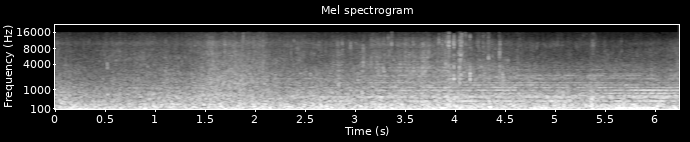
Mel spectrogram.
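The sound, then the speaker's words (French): Harbour ambience in the port of New York, with a steady wash of waves and moving water and the low drone of small motorboats, a continuous blended noise with gusts of wind and no distinct separate events. “Il contemple le port de New York où la vie suit bien son cours. Des petits bateaux à moteur, des péniches chargées de tonneaux”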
